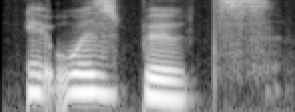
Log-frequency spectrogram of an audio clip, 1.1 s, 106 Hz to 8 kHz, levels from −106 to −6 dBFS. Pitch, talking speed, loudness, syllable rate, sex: 210 Hz, 160 wpm, -15 LUFS, 3.3 syllables/s, female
